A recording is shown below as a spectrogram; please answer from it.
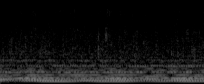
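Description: Steady rain falling, with a sustained synthesizer chord held beneath it.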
